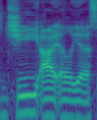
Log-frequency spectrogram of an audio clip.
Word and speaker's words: Giles: Like Giles, Giles, but it's got that J sound Like before, giraffe.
